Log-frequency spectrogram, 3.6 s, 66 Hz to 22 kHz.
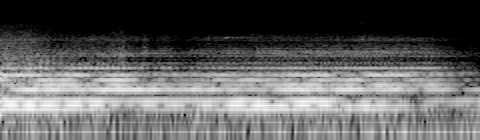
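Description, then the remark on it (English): A freight train arriving in Tenosique blares its horn in one long, steady, loud blast that holds for several seconds, with a low rumble of the train underneath and no voices. “After 3 days, the freight train arrives in Tenosique.”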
